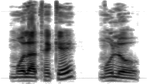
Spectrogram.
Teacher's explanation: শুধু লা চেঞ্জ হয়ে গিয়েছে লো। এখানে প্রথম মু এর প্রভাবে পরের লা চেঞ্জ হয়ে লো হয়ে গিয়েছে। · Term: প্রগত স্বরসঙ্গতি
